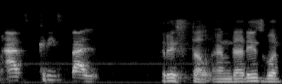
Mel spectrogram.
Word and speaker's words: Cristal: I pronounce my name as Cristal.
